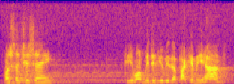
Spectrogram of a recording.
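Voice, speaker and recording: Old sailor, gruff, colloquial, scolding yet fond, very lively intonation, film drama, prominent background music. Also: male voice, on the low side, brisk, muffled recording. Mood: scolding, alarmed. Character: gruff, fussing, superstitious old sailor minding shipwrecked children. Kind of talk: classic film acting.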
